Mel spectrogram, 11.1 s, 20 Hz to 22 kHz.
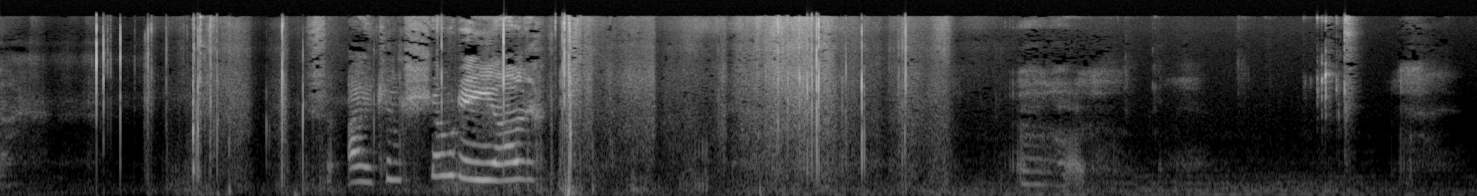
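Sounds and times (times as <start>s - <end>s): rustling and clicks: 0.6s - 7.2s.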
